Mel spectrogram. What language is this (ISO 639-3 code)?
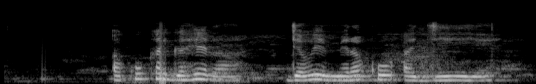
kin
